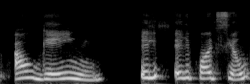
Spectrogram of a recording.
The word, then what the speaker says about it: alguém: alguém ele ele pode ser um tritongo esse não não não você fala a guem não Tá vendo você não pronuncia o u né Uhum você só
